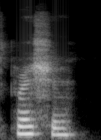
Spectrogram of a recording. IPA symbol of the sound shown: ʃ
